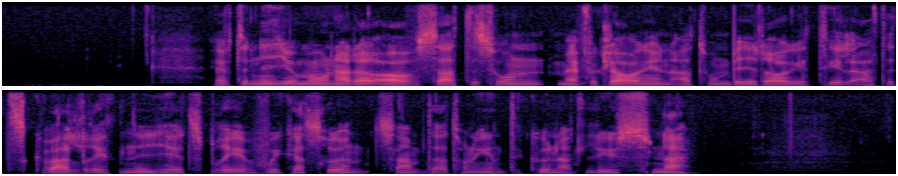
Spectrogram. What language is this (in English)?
Swedish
